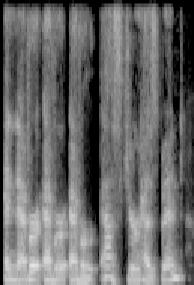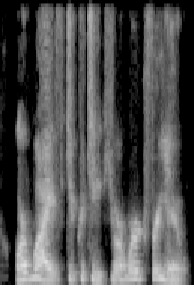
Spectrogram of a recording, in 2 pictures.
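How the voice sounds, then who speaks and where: A hoarse woman in her forties giving a recorded design lecture, chatty and self-deprecating with asides to her students. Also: fairly low pitch, fairly even intonation, normal speed. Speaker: design instructor.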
